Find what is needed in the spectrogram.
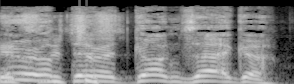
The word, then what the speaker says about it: Gonzaga: Especially since a lot of people mistakenly call it Gonzaga. – I called it Gonzaga until I heard your dad pronounce it in front of me once. And until then, I thought it was Gonzaga.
